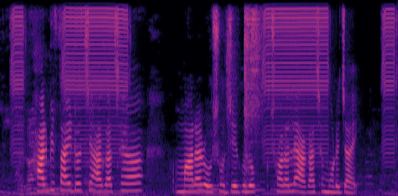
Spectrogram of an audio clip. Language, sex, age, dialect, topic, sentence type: Bengali, female, 18-24, Northern/Varendri, agriculture, statement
